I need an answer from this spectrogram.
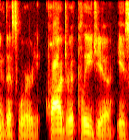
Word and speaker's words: quadriplegia: spelling of this word quadriplegia is q u a d r i p l e g i a we often pronounce it as if that i is an a we say quadra plegia but it's spelled quadriplegia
